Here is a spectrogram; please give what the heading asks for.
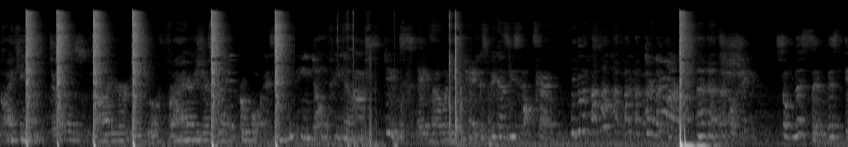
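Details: Liba device plugged in: sharp irregular pops about once a second over quiet background, with a burning smell; device fails to turn on, internal arcing or shorting suspected.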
